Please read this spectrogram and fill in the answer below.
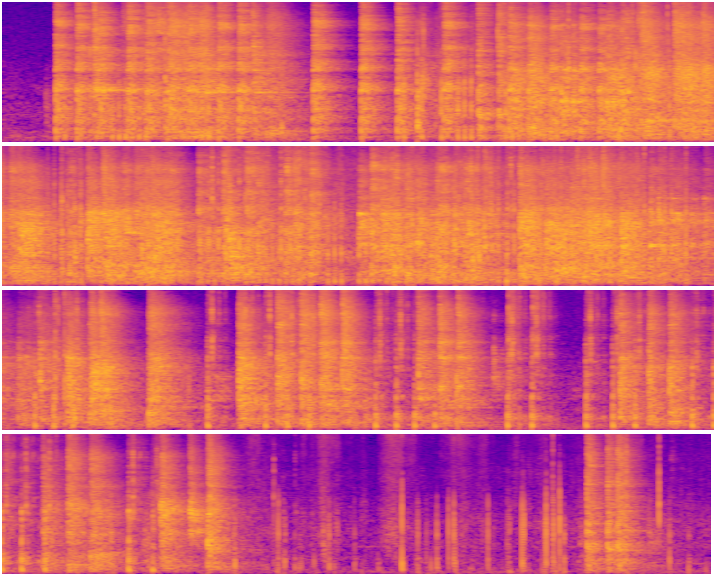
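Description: Dense, loud rubbing and knocking noise on a carried camera's microphone as it is jostled and handled, thinning out near the end.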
